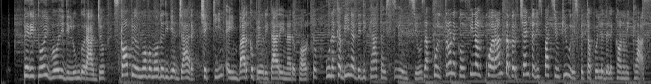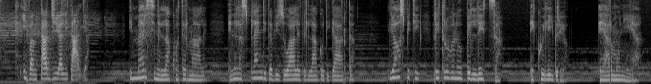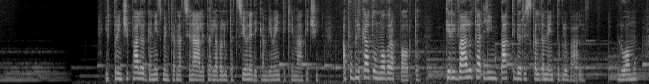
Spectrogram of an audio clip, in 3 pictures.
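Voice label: Italian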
